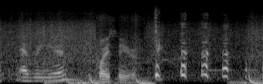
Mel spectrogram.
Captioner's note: laughing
